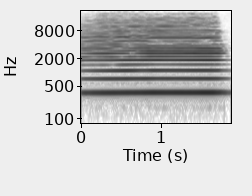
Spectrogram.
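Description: A violin or viola holds a single bowed F sharp, a bright, steady, close tone sustained for almost two seconds before a quick release, heard alone.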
